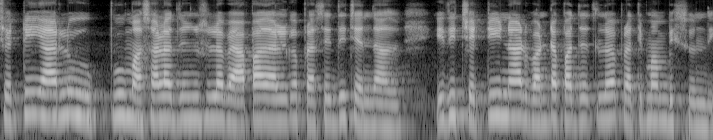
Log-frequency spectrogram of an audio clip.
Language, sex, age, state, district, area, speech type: Telugu, female, 18-30, Andhra Pradesh, Srikakulam, urban, read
